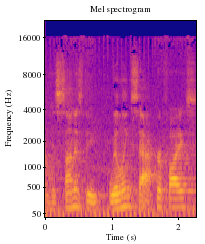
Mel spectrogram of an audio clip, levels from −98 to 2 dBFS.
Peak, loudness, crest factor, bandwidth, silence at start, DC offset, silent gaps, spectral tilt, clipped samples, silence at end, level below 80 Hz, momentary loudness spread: -2 dBFS; -18 LUFS; 18 dB; 17 kHz; 0 s; under 0.1%; none; -5 dB/octave; under 0.1%; 0 s; -34 dBFS; 4 LU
